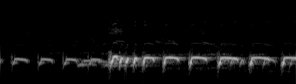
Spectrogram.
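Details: Decoy zebra dove for attracting wild birds gives spaced, smooth coos that quicken into a denser run of bright repeated notes, steady in pitch throughout.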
